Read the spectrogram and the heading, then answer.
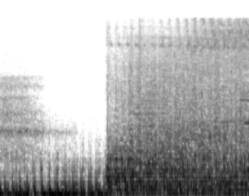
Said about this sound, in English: You hear that? Hey, relax. Ooh. There are choppers flying here all the time, you know that. And this place is well guarded.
